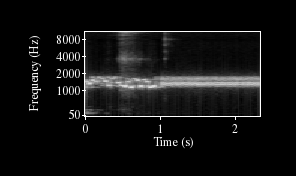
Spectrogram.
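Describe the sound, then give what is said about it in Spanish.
A WhatsApp message notification tone from a phone: a bright electronic tone that wavers briefly, then holds one steady pitch for about two seconds, clear, with no talking. “Esto es un mensaje WhatsApp.”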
